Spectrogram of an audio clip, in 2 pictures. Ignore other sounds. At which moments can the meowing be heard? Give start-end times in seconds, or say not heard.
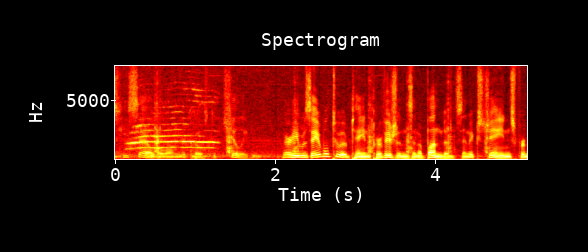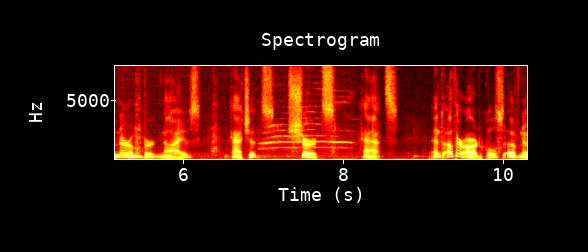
0.1-1.4, 6.9-8.2.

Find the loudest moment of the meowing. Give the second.
1 s.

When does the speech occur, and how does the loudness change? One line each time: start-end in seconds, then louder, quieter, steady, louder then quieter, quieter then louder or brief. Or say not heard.
0.0-10.2 louder.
